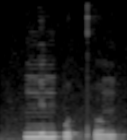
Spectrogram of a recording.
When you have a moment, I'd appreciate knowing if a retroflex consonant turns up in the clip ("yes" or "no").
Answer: no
